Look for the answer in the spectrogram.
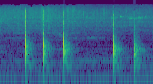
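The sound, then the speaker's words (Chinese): Knocking on a house door at night in a quiet village: three firm raps, a short pause, then three more, evenly spaced and fairly loud against a quiet background with no voices. “突然，狗站起来冲着门狂吠，而且就在狗叫的同时，传来了一阵敲门声。”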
